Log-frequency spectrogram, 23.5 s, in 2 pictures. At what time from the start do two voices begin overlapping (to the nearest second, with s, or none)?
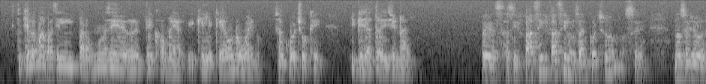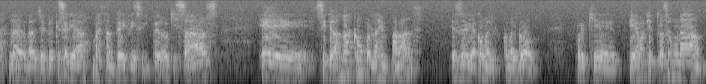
none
